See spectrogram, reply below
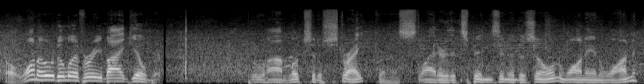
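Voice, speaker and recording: With a lowish, expressive voice at a moderate pace, an American radio announcer calls a live baseball game play by play. He speaks in clipped bursts that keep up with the action as stadium crowd noise fills the background.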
